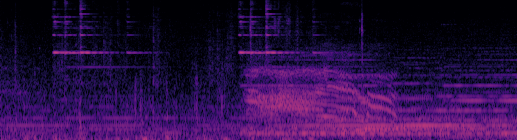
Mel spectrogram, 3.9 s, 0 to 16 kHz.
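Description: Bleating sheep or goat calls from a Crusader Kings 2 mod, a wavering animal bleat rising partway through and holding over the quiet music bed for a couple of seconds.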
